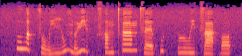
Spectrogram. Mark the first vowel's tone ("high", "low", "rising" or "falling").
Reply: high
